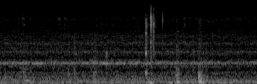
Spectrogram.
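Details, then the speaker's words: Kangaroo enteral tube-feeding pump on auto prime, filling the feed bag tubing before connection to the patient: a steady motor whine with low room rumble and a few soft clicks. "And then you're going to hit the auto prime button. You're going to stand by a trash can, preferably. And wait for that to prime."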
